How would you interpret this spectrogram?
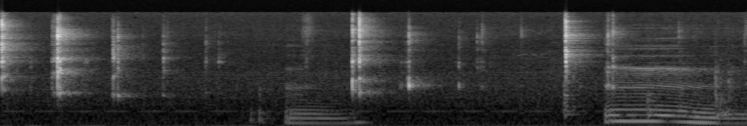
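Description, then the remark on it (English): Someone chews on hard plastic jewel pod scraps from a vape, making loud, irregular sharp clicks and crackles picked up by the mic, with a couple of brief hummed voice sounds in between. “I like jewel pod scraps. Jewel pod scraps? Yeah. Those are okay. They're good to chew on.”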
